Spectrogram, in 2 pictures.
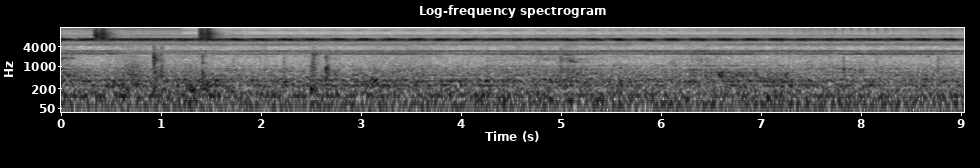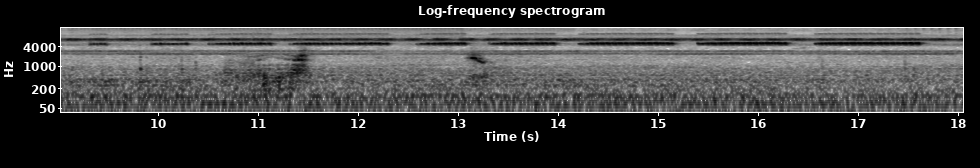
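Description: Night insects calling: a steady high-pitched trill throughout, joined about halfway through by a second insect calling in regular pulses, roughly one a second, each pulse longer than the one before.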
